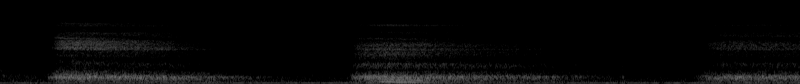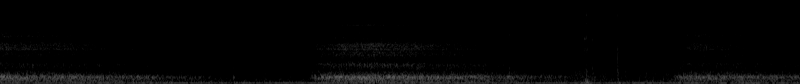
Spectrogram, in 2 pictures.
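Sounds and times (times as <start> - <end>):
slow ujjayi breathing through a closed mouth: 0.5 - 2.7, 3.5 - 6.0, 7.0 - 10.1, 11.1 - 14.0, 14.7 - 15.9.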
